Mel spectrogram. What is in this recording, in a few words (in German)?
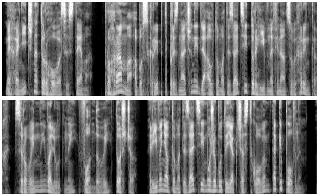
Sprachprobe E-Learning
